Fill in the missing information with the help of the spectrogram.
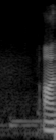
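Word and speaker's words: を: So, I shouldn't actually be pronouncing the W sound in O. I should always just say or, not or. Exactly. Right. You can drop the W sound. It's pronounced simply as O.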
